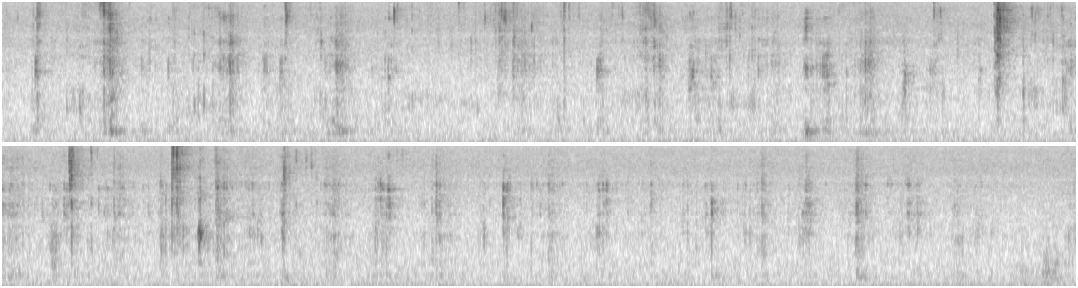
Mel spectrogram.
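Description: Faint close-up chewing of a fried chicken taco in a crisp shell: scattered soft crunches and wet mouth clicks at an irregular pace.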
